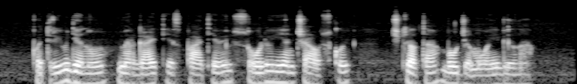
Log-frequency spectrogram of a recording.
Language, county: Lithuanian, Panevėžys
